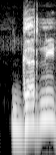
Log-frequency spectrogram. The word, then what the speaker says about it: Garni: और अभी एग्जैक्टली मेरे सामने है द ग्रेट अर्मेनियन गर्नी टेंपल। और जो अरर्मेनियंस है उसको गारनी बुलाते हैं basically. So whatever you can pronounce it's fine.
